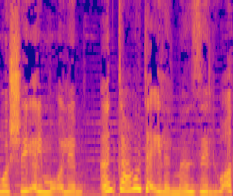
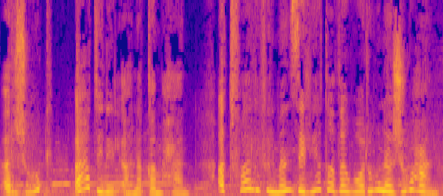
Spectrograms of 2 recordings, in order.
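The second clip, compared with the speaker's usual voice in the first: higher, pleading poor widow; 4 dB louder than usual. Acted. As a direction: ask humbly like a poor widow. Widow begs for patience.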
